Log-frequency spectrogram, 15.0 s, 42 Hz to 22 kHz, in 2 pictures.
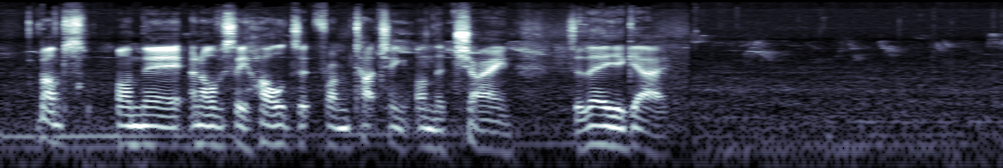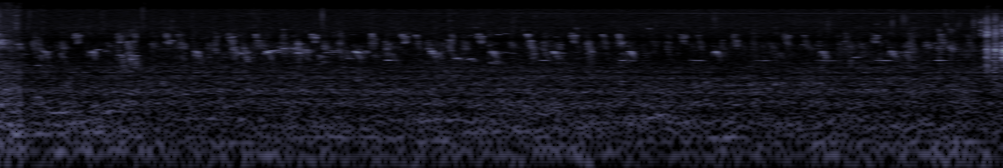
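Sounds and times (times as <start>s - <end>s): low steady rumble: 0.0s - 7.7s
small birds chirping: 0.0s - 15.0s.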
